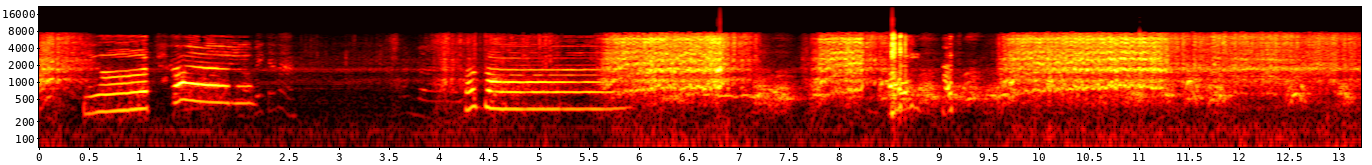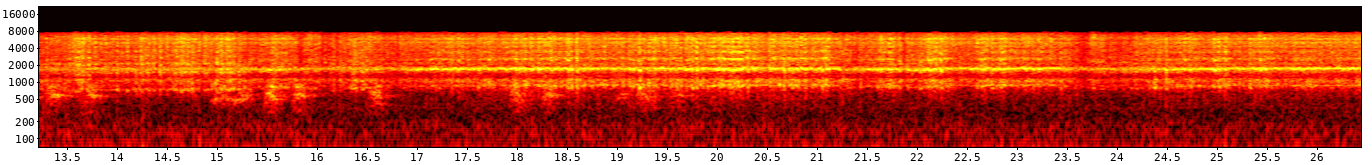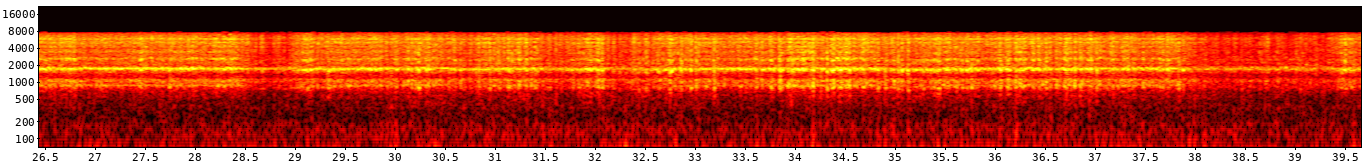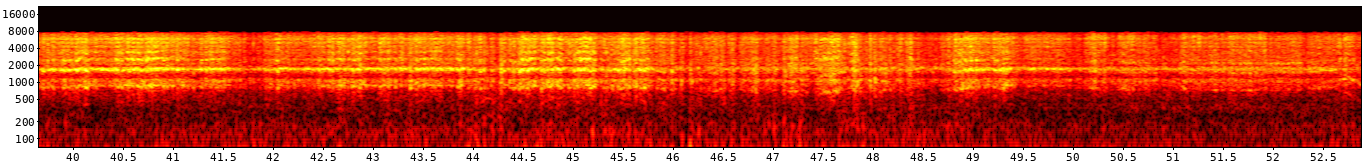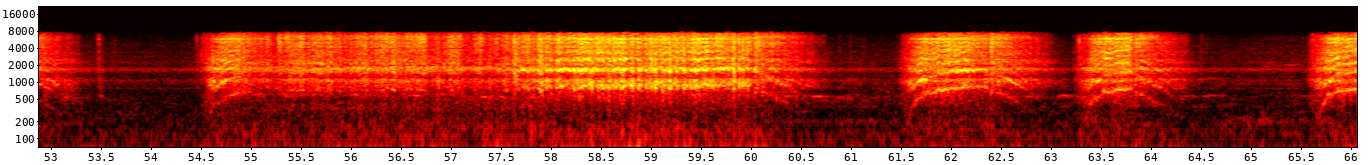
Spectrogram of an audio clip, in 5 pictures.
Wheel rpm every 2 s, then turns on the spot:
10, 0, 30, 100, 50, 170, 200, 200, 220, 230, 230, 230, 230, 230, 230, 230, 230, 230, 230, 220, 220, 230, 230, 220, 220, 220, 90, 110, 210, 210, 60, 60, 30.
none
